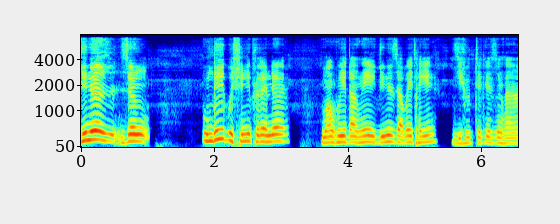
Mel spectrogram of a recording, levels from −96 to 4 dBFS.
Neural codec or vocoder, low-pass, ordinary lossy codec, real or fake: codec, 24 kHz, 1 kbps, SNAC; 7.2 kHz; none; fake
